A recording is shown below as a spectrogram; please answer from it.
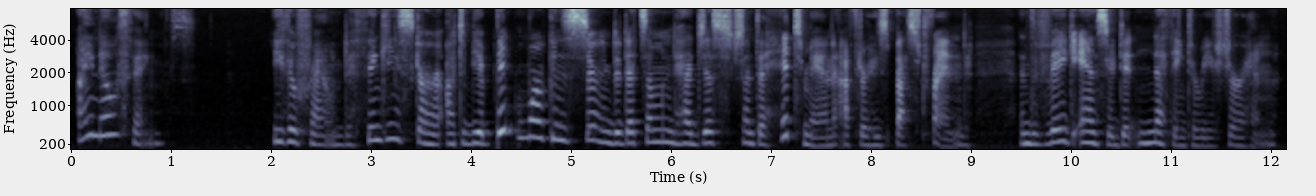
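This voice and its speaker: A woman's voice: mid-range voice, normal speed, a little mellow. A woman reading scripted fiction aloud as an audiobook narrator.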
